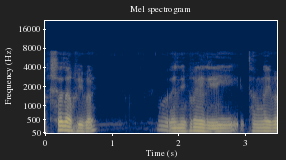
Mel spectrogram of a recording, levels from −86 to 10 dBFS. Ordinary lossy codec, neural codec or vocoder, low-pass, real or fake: none; codec, 44.1 kHz, 2.6 kbps, SNAC; 7.2 kHz; fake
